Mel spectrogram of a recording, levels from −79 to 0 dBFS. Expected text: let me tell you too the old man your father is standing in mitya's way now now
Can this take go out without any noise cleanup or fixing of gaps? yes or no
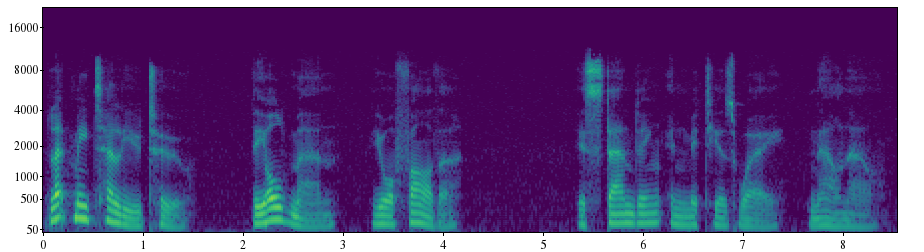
yes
